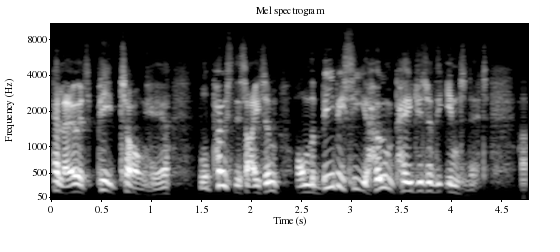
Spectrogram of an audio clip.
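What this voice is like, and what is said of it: Old-fashioned radio announcer voice. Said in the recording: “old-fashioned radio voice will now quote it to us”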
